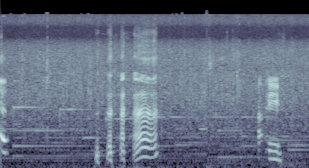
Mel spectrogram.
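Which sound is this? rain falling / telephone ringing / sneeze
rain falling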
